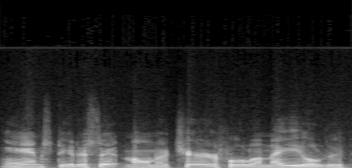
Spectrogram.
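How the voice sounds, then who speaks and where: A man plays a puzzled, literal-minded country sidekick in a 1940s-style radio comedy. His voice sits fairly high for a man, with a hesitant rural Southern American twang and folksy wording. It comes through as dull, lo-fi vintage broadcast sound. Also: fairly even intonation, fairly quick, smooth, close to an everyday voice. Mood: practical advising.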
